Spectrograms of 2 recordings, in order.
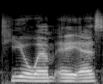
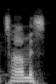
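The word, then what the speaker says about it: Tomáš: solder on skis at Thomas or is it Tomas alright it's spelled t om a s I think that's Tomas alright so Tomas solder on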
